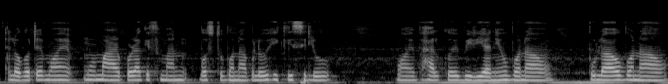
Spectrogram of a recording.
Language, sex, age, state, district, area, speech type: Assamese, female, 45-60, Assam, Tinsukia, rural, spontaneous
